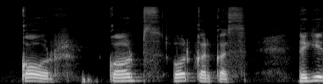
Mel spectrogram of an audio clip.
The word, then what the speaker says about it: corps: देखिए जो ये फर्स्ट वाला CORPS है, इसका प्रोनाउंसिएशन होता है कॉर, और इसको बोलते हैं सेना की टुकड़ी, A division of army, group of army person. कॉर, नॉट कॉर्प्स।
